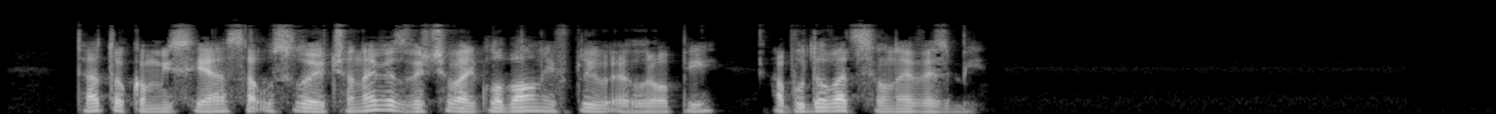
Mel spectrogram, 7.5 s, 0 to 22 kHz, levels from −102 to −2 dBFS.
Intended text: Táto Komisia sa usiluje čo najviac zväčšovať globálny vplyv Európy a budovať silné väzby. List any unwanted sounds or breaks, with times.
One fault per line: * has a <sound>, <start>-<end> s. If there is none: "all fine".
all fine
